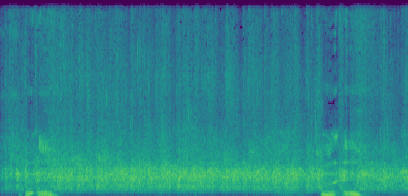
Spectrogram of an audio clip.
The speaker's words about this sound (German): Ein Applaus wurde da angedeutet. Sie dürfen gerne auch applaudieren, bitte.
